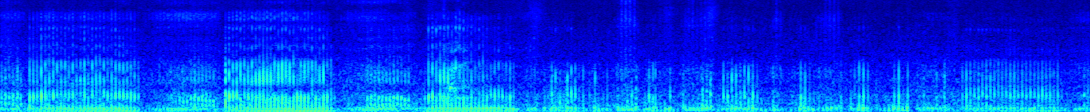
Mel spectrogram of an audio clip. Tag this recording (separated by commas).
cat purring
